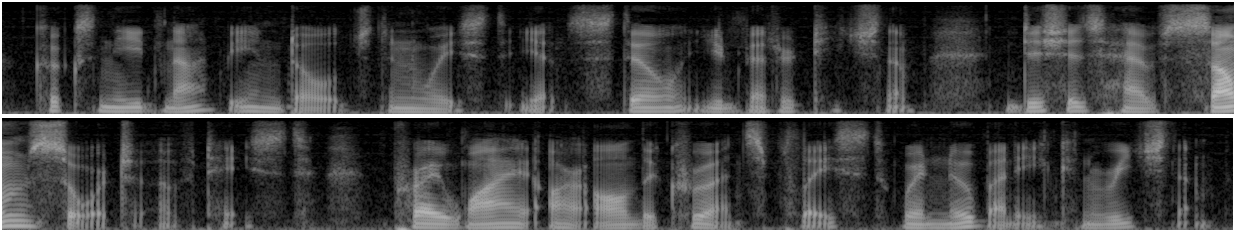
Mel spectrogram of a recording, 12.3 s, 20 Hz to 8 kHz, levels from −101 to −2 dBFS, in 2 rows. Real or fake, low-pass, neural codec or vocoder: real; 7.2 kHz; none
